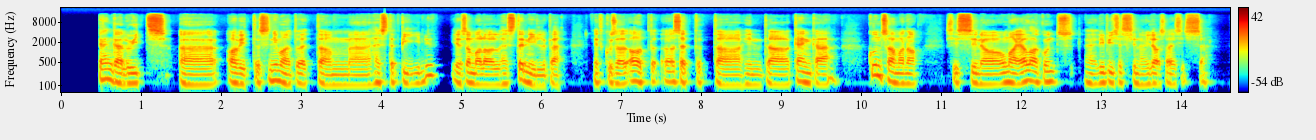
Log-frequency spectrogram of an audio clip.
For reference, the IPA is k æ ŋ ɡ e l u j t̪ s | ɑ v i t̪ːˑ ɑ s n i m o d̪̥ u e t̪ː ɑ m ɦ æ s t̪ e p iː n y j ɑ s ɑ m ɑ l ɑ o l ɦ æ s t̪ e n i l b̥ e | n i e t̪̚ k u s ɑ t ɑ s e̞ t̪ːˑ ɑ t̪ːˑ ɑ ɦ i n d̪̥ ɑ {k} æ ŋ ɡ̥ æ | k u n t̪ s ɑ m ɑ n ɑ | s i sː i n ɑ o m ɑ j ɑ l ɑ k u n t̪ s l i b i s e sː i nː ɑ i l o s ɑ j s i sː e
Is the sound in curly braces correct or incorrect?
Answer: correct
